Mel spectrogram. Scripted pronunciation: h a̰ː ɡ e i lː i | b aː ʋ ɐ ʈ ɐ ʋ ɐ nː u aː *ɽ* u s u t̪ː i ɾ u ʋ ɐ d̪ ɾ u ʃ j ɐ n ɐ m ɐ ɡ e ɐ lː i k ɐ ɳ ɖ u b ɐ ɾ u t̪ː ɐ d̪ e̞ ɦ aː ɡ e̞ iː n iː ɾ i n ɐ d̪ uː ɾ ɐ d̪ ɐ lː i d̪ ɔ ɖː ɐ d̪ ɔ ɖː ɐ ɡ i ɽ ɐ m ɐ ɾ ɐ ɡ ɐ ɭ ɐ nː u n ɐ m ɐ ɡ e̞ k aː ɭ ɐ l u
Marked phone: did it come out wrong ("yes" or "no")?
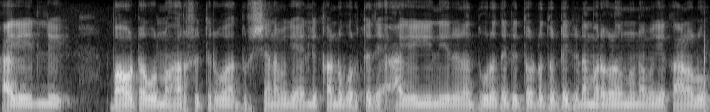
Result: yes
